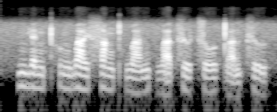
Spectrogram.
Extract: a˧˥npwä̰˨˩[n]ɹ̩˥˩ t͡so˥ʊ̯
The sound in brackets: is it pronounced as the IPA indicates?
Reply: no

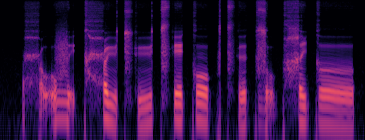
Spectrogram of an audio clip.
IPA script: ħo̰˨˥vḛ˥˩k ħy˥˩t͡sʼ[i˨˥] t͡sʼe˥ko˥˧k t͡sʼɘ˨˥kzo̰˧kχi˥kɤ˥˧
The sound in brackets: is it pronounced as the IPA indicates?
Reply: no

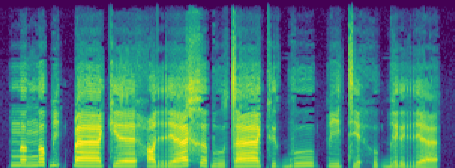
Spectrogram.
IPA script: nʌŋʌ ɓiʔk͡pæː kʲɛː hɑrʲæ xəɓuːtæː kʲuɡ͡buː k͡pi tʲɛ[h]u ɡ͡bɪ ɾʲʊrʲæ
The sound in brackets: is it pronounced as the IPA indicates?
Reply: yes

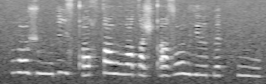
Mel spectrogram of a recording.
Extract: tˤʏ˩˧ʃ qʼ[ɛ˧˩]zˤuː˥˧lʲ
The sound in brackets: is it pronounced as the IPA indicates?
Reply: yes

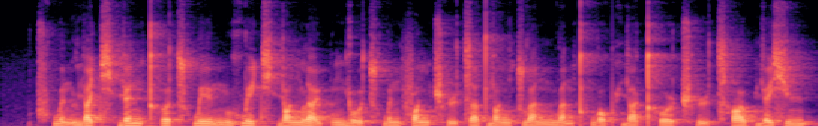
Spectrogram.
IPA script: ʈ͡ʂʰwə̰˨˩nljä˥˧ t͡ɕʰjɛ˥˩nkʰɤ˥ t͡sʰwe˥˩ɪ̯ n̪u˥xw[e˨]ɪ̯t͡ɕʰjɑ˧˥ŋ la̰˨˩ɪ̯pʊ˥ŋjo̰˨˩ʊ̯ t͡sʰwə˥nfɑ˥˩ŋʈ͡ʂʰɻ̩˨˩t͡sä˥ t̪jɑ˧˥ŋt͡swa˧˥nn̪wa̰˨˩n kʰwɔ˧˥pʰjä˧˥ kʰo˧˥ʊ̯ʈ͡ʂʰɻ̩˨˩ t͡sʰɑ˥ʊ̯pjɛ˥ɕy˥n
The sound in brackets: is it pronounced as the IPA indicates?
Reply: yes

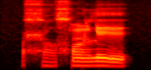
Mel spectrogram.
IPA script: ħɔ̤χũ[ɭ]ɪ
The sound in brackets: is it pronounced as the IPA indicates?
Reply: no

